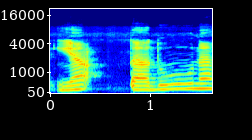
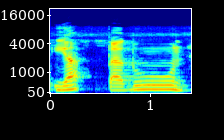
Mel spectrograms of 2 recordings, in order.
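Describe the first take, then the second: First: ইয়াতাদুনা with a voiced final a after the n; the mistaken ending ইয়াতাদুনা, vowel kept; pausing wrongly on ইয়াতাদুনা. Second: ইয়াতাদুন ending on a silent n; stop on the n. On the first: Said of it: "ইয়াতাদুনা হবে না". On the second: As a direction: cut ইয়াতাদুন off at the n. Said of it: "এখানে হবে ইয়াতাদুন". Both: Shown as a demonstration.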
